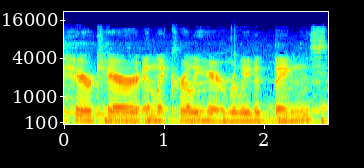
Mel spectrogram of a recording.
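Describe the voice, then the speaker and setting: Over music in the background and audible room echo, a woman speaks with an American accent. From California and Louisiana. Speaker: lifestyle vlogger. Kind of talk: casual Q&A vlog. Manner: quiet, lowered voice; chatty, filler-heavy.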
